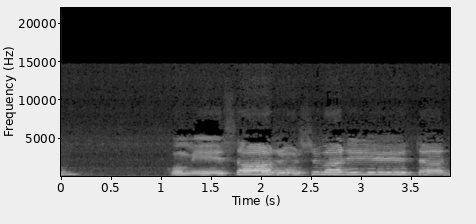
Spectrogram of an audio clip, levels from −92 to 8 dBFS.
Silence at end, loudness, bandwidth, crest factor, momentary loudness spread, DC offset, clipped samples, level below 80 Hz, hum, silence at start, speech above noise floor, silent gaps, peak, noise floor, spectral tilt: 0 s; -21 LUFS; 15 kHz; 16 dB; 9 LU; under 0.1%; under 0.1%; -62 dBFS; none; 0 s; 32 dB; none; -4 dBFS; -52 dBFS; -4.5 dB/octave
